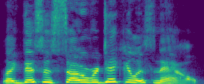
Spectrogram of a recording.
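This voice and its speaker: A woman's voice: sits high, sing-song, moderate pace. Lady, fed up, cussing and repeating herself on a phone call. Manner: frustrated, swearing, repeats herself. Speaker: benefits recipient on a phone call. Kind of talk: phone call and angry venting.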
